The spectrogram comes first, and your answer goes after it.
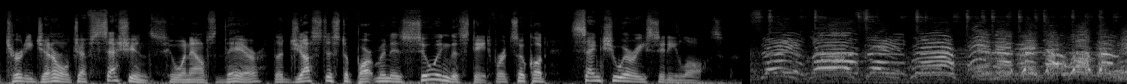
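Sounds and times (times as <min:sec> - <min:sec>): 
speech: 0:00.1 - 0:08.2
protesters chanting at Attorney General Jeff Sessions in Sacramento: 0:07.5 - 0:11.2.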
